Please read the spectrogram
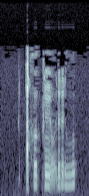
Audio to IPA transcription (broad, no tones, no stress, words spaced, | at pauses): ǃʰʊkno̰rṳ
